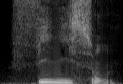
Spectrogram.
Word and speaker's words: finissons: Nous finissons. Okay, I-S-S-O-N-S. Issons. Nous finissons. Finissons. Okay, final S not pronounced.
